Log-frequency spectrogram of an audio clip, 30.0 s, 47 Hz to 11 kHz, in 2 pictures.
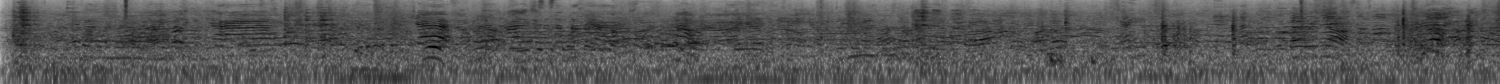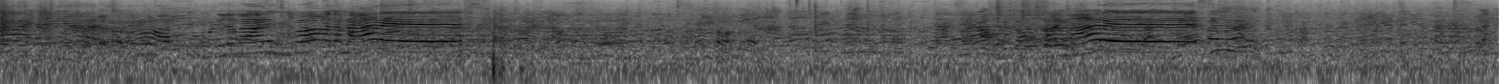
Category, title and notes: Soundscapes > Urban
250730 162907 PH Night market in Calapan
Night market in Calapan city. I made this recording in a small outdoor market where you can find many kinds of street food (called night market even if it’s also opened in the afternoon and evening), in the downtown of Calapan city (oriental Mindoro, Philippines). One can hear the vendors selling their yummy food, as well as lots of customers (mostly students) passing by, chatting and buying. Recorded in July 2025 with a Zoom H5studio (built-in XY microphones). Fade in/out applied in Audacity.
afternoon, ambience, atmosphere, busy, buyers, buying, Calapan-city, conversations, customers, evening, field-recording, food, hubbub, lively, market, outdoor, people, Philippines, sellers, selling, soundscapes, street-food, students, urban, vendors, voices, walla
